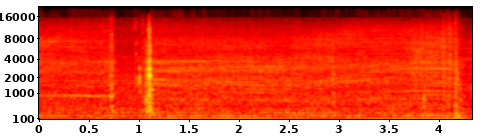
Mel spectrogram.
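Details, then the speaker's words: 2004 Kia Amanti sedan with 13,528 miles, power window test: a steady low motor hum runs smoothly for about three seconds and stops cleanly, with no grinding or binding; normal power window operation. "all right so there's our Windows"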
